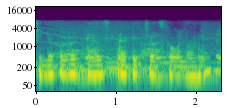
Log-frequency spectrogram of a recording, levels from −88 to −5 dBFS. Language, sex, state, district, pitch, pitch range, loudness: Telugu, male, Andhra Pradesh, Srikakulam, 120 Hz, 115-135 Hz, -16 LUFS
